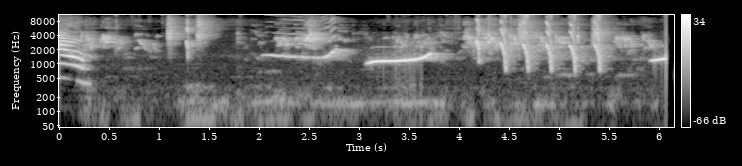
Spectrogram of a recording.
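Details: Talking pet Indian ringneck parakeet mixing clear rising and falling whistles with harsh squawks and a rapid run of sharp clipped chatter notes, ending on a brief whistle.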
